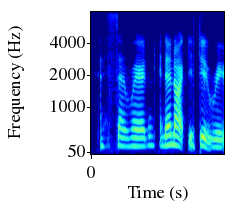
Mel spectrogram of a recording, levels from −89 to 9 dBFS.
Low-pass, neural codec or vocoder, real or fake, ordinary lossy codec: none; codec, 16 kHz, 1 kbps, FunCodec, trained on LibriTTS, 50 frames a second; fake; none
